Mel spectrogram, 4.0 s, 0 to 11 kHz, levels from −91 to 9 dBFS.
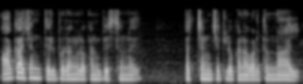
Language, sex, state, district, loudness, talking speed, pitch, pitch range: Telugu, male, Telangana, Mahabubabad, -20 LUFS, 105 wpm, 135 Hz, 130-140 Hz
